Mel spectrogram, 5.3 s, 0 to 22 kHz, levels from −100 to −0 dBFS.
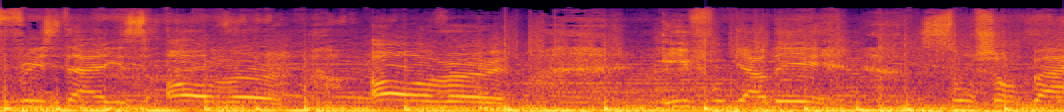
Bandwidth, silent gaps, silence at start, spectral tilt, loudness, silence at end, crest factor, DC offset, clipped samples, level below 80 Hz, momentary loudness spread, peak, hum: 17 kHz; none; 0 s; -4.5 dB/octave; -13 LUFS; 0 s; 12 dB; under 0.1%; under 0.1%; -14 dBFS; 2 LU; 0 dBFS; none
